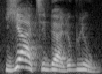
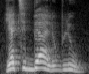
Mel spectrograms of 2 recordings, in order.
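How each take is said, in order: First: The first word carries the main stress. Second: The middle word carries the main stress. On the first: This person, not someone else, is the one who loves. "It's me, not him, not her" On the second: The love is for this person and no one else. "I love you and only you"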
